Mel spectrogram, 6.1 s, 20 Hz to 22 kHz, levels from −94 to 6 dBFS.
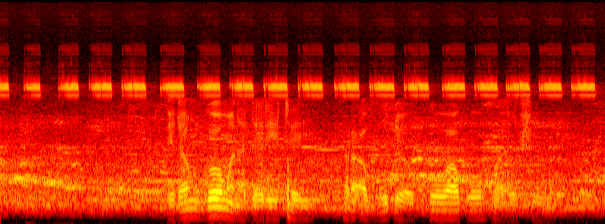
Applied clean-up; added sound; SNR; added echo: none; Cricket; -2 dB; none.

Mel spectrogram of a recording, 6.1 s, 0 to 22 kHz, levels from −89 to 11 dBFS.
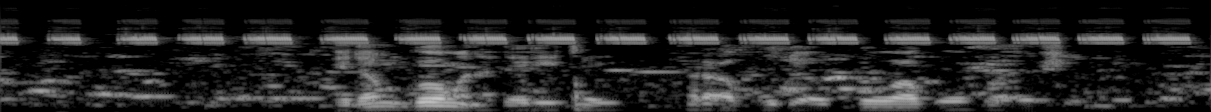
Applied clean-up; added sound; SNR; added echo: classical method Wiener filter.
